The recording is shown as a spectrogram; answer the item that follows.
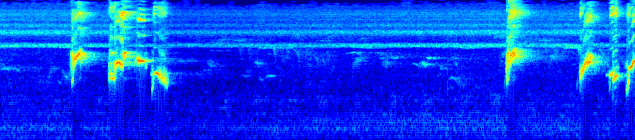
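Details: Red-whiskered bulbul morning song in the double-note wild style: two bright phrases, each a rapid series of four whistled, up-and-down notes, separated by a quiet gap of about two and a half seconds.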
